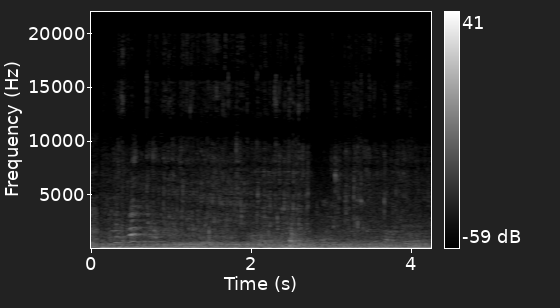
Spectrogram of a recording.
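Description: Water pours steadily from a public drinking-water refill fountain in Zurich's Old Town, a continuous splashing flow amid outdoor street ambience with a low hum, as people talk nearby.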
